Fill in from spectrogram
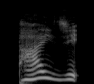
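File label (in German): "paiji", japanische Mädchennamen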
